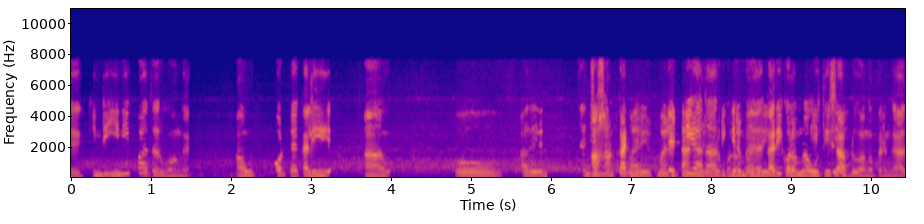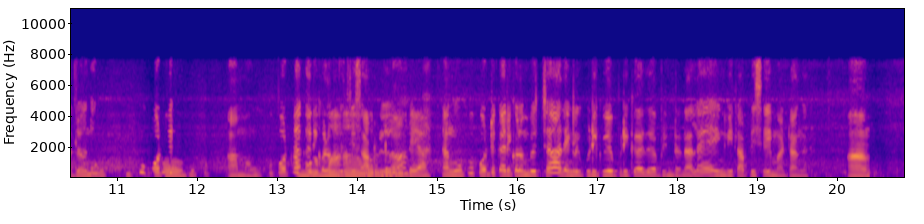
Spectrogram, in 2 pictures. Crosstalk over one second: present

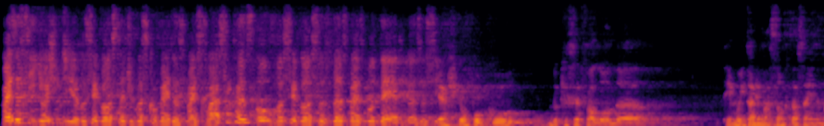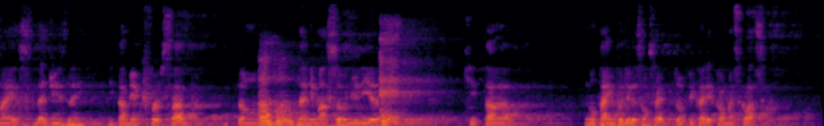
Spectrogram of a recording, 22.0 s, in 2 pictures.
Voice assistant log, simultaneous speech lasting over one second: none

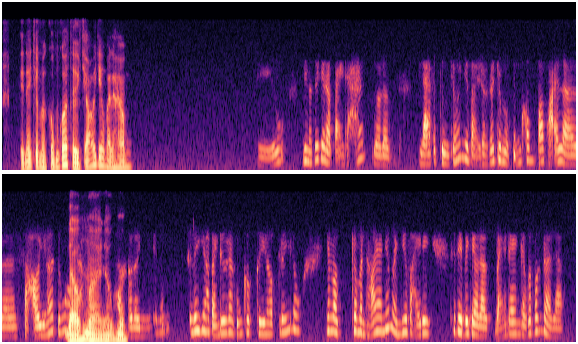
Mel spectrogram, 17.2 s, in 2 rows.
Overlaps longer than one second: none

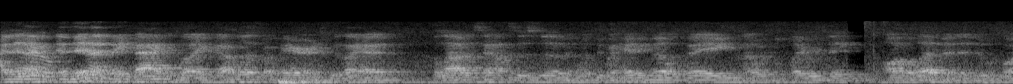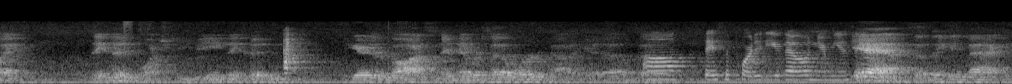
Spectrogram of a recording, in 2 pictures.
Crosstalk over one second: none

